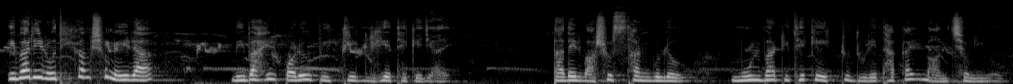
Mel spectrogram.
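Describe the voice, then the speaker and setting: A woman narrating a literary story in an expressive, scripted style. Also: medium pitch, breathy edge. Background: music.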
